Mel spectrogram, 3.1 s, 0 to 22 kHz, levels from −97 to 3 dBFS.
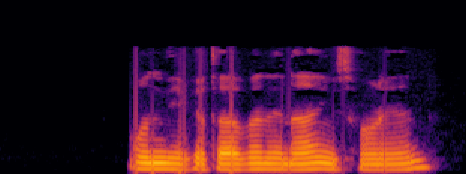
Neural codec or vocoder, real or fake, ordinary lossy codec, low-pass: none; real; MP3, 48 kbps; 7.2 kHz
